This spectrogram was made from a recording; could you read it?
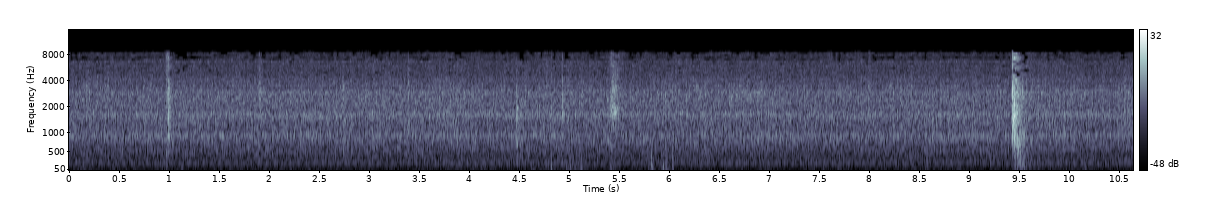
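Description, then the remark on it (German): A long-distance haulage truck's engine idles beside the speakers with a steady low rumble and constant hum, broken by a few sharp clicks and knocks, including a louder clank near the end. No one speaks. “Wir stehen hier neben seinem LKW.”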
